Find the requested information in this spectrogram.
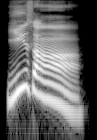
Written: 衣裳

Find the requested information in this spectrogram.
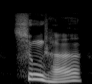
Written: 清晨

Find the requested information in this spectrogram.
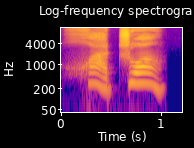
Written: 化妆

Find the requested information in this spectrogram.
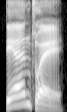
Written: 点缀

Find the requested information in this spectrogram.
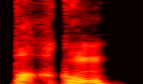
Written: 罢工

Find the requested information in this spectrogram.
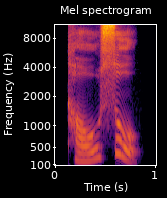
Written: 投诉

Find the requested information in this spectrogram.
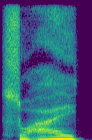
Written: shuai4

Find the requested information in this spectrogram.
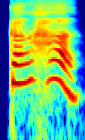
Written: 干旱

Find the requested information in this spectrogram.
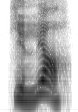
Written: yin3 liao4

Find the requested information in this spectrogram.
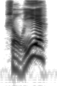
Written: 手艺

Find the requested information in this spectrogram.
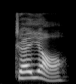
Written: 摘要

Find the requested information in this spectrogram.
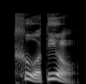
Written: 特定

